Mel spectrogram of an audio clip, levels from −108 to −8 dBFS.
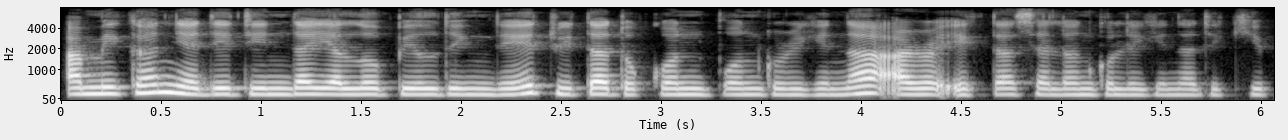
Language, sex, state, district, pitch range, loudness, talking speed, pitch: Nagamese, female, Nagaland, Dimapur, 185-200 Hz, -17 LUFS, 150 wpm, 190 Hz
